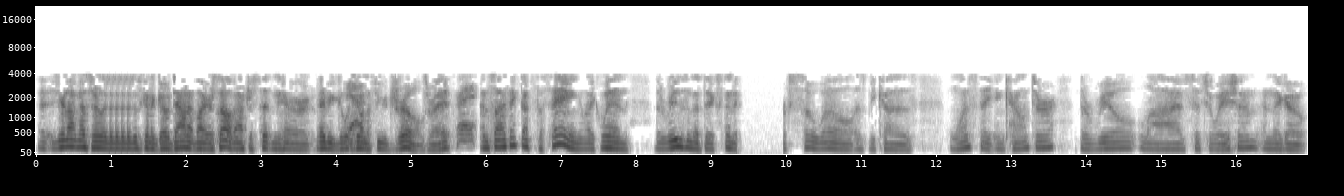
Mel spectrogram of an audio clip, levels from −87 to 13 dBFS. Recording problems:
garbled, watery; badly; nothing above 4 kHz
audio stuttering; at 1 s
audio cutting out; at 9.5 s for 0.5 s

